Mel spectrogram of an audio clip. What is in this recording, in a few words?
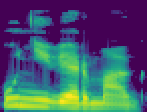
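"универмаг" Komi, female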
